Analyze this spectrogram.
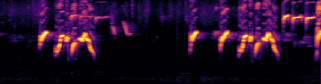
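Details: Red-whiskered bulbul giving competitive, voice-training song: two rich, bubbly bursts of warbled phrases, notes sliding and looping quickly through the mid-high range, with a short pause between bursts.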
